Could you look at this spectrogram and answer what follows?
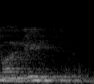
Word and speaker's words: Baljit: Baljit. Okay, please welcome him up. Hi Rotarians. Again, my name is Baljit, B-A-L-J-I-T. So the L is pronounced.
